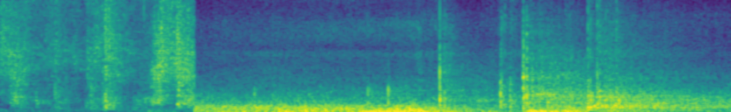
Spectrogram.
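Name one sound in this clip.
A skateboard grinds along a metal rail.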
